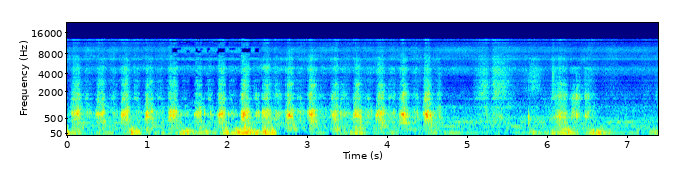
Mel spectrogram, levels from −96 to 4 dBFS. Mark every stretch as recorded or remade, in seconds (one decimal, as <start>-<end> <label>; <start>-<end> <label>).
0.0-1.3 remade; 1.3-2.4 recorded; 2.4-7.4 remade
